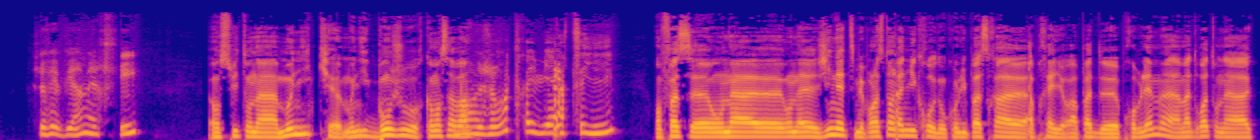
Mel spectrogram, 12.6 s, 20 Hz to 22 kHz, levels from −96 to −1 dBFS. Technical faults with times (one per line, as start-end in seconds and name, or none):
5.53-5.61 broken MP3 bit reservoir
8.94-8.98 broken MP3 bit reservoir
10.29-10.31 broken MP3 bit reservoir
